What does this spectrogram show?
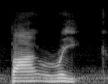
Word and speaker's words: Barak: Barak is pronounced Barik, with a guttural key sound at the end like clearing your throat gently.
